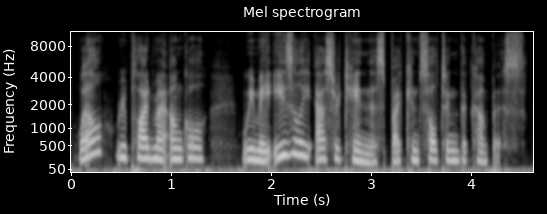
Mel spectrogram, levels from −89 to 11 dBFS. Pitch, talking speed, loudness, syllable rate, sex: 225 Hz, 170 wpm, -18 LUFS, 5.5 syllables/s, female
